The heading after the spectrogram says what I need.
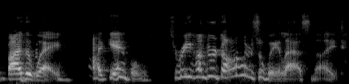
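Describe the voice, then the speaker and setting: An actress reading the part of a defiant seventy-one-year-old divorcee who laughs at old age, in a readers theatre play. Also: female voice, high voice, very animated, a little slow, gravelly, fairly bright tone, husky, heavily acted. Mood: gleeful. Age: 70s. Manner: laughing, brash and amused. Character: spirited elderly divorcee, mischievous and defiant. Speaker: actor.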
